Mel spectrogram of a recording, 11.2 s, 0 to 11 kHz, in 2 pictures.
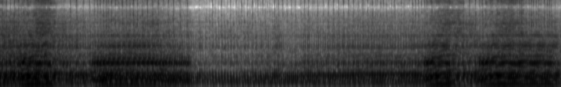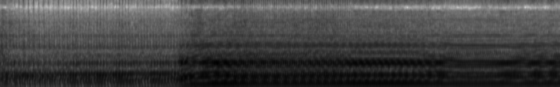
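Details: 1980s/90s McCulloch two-stroke gas leaf blower (Zama C1U-M21B carb), rebuilt with a carb kit and new fuel and air filters, cold morning in the 30s°F: blips up and down a few times, then climbs and holds a steady high rev cleanly.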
